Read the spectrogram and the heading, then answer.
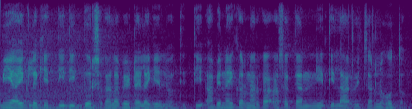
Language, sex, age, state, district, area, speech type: Marathi, male, 18-30, Maharashtra, Osmanabad, rural, read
